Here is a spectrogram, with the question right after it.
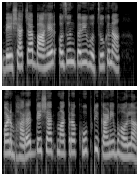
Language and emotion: Goan Konkani, neutral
